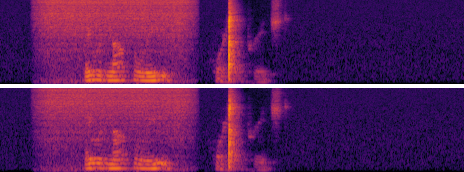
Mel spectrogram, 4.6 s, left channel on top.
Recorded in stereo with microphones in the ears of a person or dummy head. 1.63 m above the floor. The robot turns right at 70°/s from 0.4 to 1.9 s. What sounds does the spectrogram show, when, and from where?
0.8 s a man speaking: 90° left, 1.3 m; by 2.9 s 165° left, 1.3 m
2.3 s a clap: 15° left (ahead or behind), 0.7 m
